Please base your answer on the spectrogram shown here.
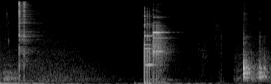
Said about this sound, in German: Prost, Prost. Prost, Herren. Ja, da stoßen wir da an.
